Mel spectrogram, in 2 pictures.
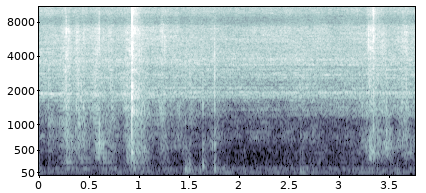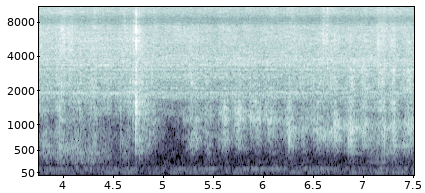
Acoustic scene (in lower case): restroom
